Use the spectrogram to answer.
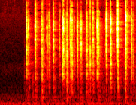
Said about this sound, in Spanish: Escribo con estos dedos sobre este teclado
